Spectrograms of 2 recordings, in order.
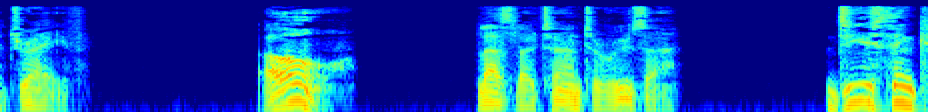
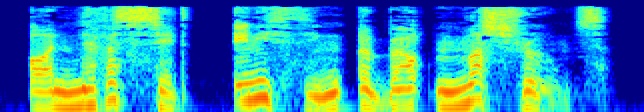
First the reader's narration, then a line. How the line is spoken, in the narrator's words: Drave said through gritted teeth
